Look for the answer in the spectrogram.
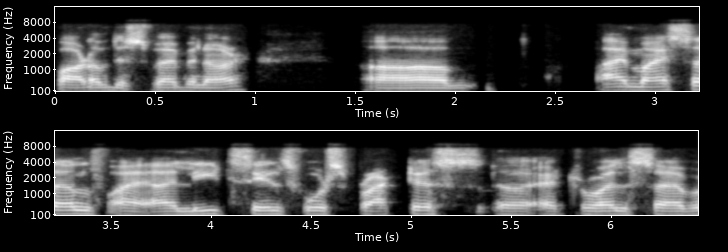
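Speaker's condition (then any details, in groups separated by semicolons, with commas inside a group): No condition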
